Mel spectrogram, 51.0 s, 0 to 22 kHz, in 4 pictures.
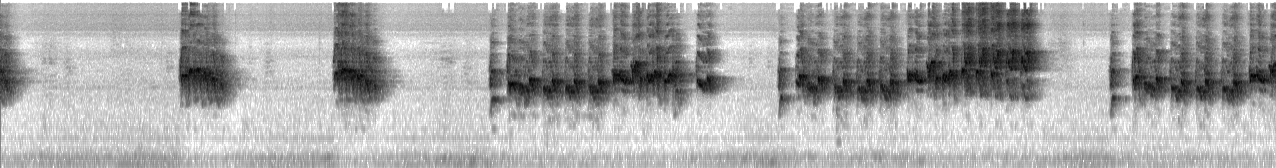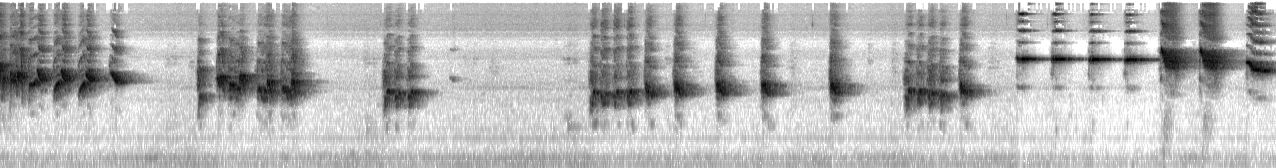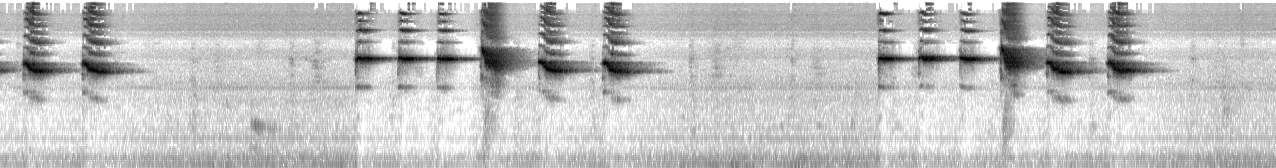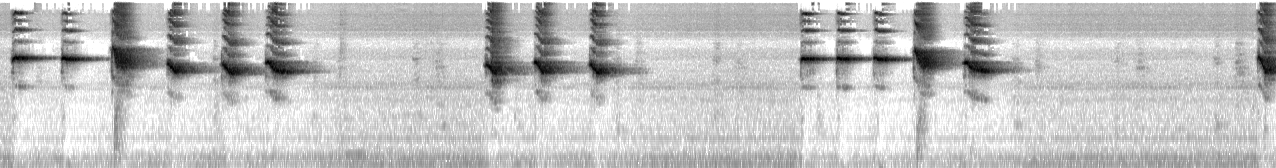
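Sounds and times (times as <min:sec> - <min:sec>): songbird trilling: 0:01.8 - 0:02.4, 0:03.4 - 0:03.9, 0:04.9 - 0:10.5, 0:11.1 - 0:14.1, 0:14.8 - 0:16.0, 0:18.6 - 0:26.8, 0:29.1 - 0:32.0, 0:34.3 - 0:37.1, 0:38.4 - 0:41.4, 0:43.1 - 0:44.6, 0:46.3 - 0:48.4.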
